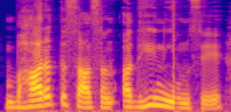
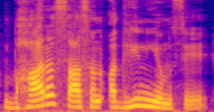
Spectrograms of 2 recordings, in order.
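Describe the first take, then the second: No difference in how they are said.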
